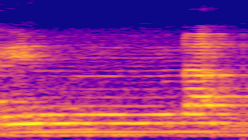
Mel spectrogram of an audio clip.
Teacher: اب یہاں پر ہمیں ایک الف کے برابر غنہ کرنا ہے، ناک میں بال لے آ کر ٹھہرنا ہے، ان، کیا؟ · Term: غنہ زمانی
